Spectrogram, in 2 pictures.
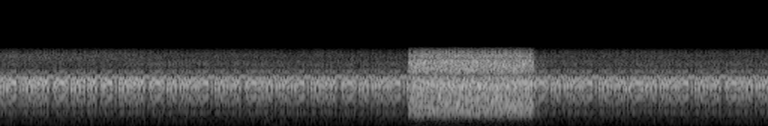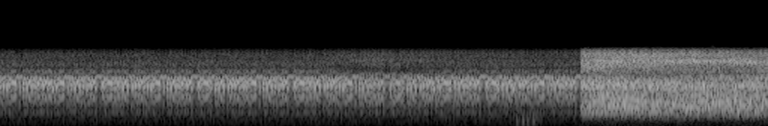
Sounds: Radio, inside a small room

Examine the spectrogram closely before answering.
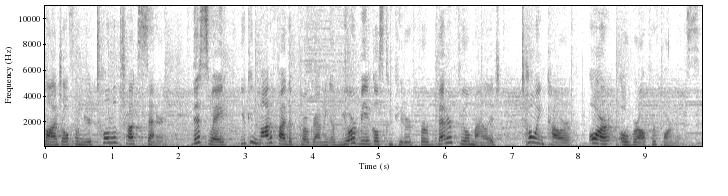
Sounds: Music, Speech

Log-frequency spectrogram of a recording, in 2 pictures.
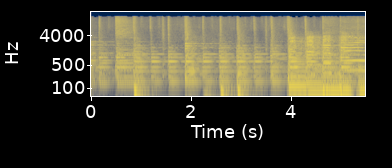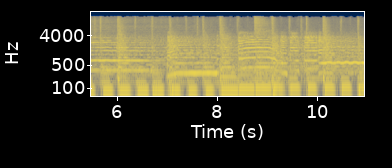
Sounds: slide guitar, Music

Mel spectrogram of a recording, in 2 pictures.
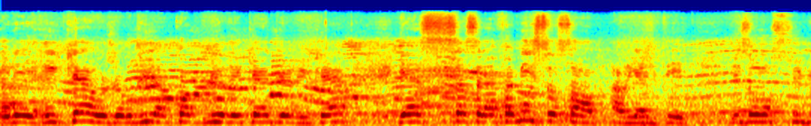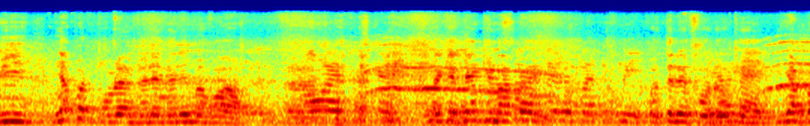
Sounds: Speech

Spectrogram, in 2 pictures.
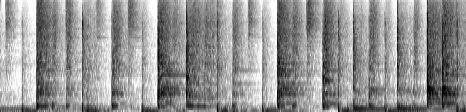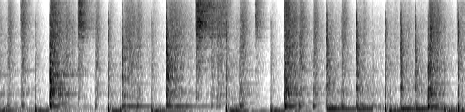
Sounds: Hi-hat, Cymbal

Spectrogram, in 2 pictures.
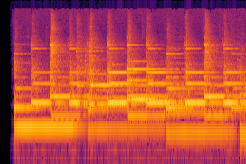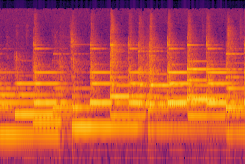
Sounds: Vibraphone, xylophone, Music

